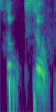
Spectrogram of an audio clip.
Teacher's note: kalau desisnya kecil kita usahakan sekecil mungkin seperti desisnya ular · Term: huruf sin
